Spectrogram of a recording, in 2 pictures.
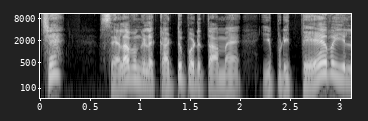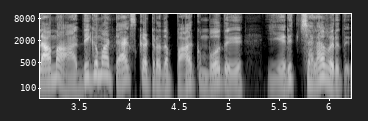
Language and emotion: Tamil, angry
